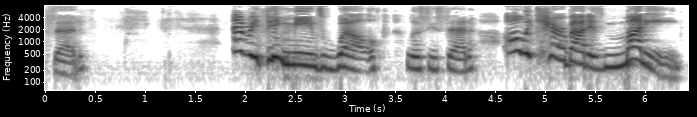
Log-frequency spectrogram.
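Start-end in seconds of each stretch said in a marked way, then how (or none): 2.0-3.4 put-on loud childish protest, voice up; complaining loudly. Child protesting to Dad about money, loud complaint. Kids protest at dinner table. 4.6-6.4 complaining loudly. Acted. Kid protests dinner meanings.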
